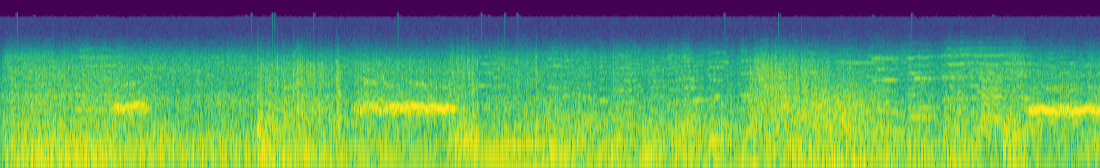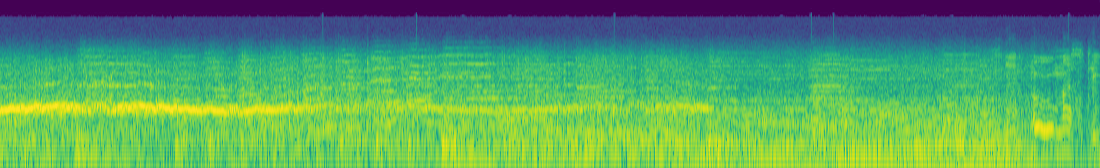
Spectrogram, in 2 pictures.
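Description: Cartoon soundtrack: orchestral music over a steady low motor-like drone, broken by a few noisy blasts, the broadest about eight seconds in. A long wavering high tone holds from about ten to about eighteen seconds in.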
